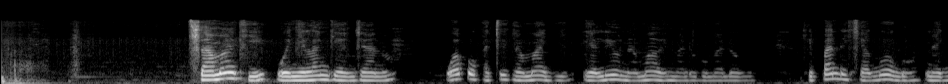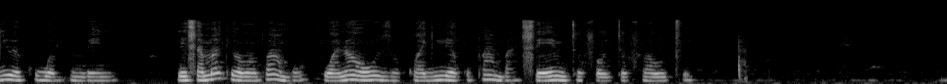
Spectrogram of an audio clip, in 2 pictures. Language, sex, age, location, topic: Swahili, female, 25-35, Dar es Salaam, agriculture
